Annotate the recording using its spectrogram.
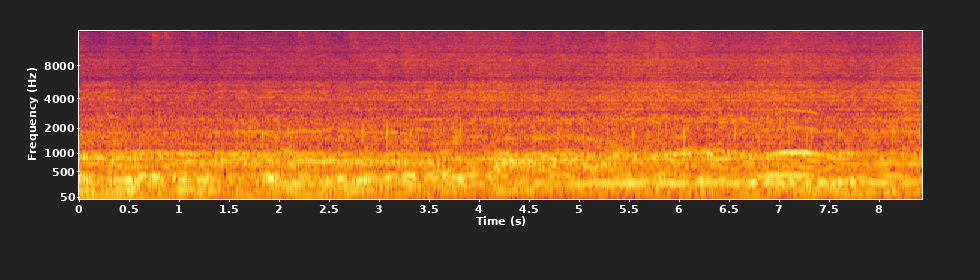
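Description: Gothic rock band playing live in a club, with electric guitars and bass holding sustained chords and a wavering melodic line over them. The heavy low end drops away about halfway through.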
